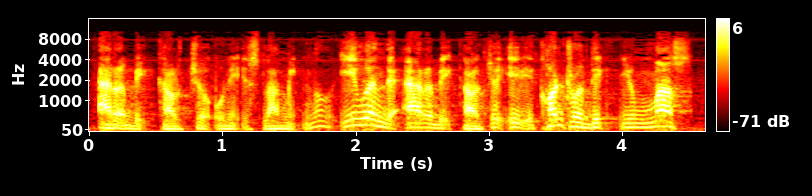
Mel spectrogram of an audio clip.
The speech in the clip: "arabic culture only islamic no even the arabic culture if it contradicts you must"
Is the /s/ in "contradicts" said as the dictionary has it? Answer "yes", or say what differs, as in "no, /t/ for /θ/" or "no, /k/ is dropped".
no, /s/ is dropped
